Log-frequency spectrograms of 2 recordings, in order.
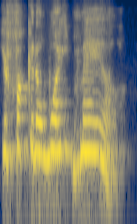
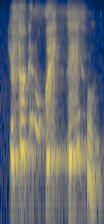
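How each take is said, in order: First: Very high, loud put-on voice; hammed-up outburst, pitched way up; mock outraged squeal. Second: Very high, soft put-on voice; squeaky outburst with the volume pulled down; hushed mock outrage. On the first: High-voiced meme outburst at chat. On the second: Repeats meme outburst, held back.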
